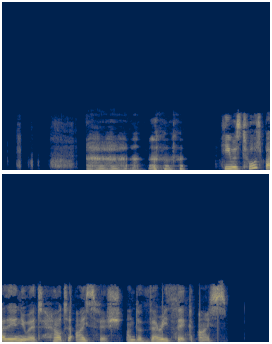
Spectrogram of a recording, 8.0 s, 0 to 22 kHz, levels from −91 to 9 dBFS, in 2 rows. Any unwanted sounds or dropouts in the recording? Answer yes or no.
yes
